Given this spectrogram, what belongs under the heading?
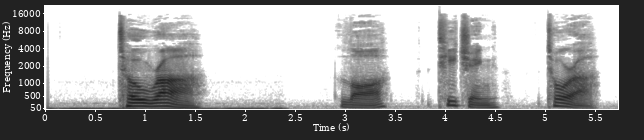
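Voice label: "תּוֹרָה", Hebrew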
